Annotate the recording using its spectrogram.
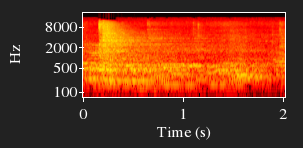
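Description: Distant voices of building workers over the general noise of an outdoor construction site.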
